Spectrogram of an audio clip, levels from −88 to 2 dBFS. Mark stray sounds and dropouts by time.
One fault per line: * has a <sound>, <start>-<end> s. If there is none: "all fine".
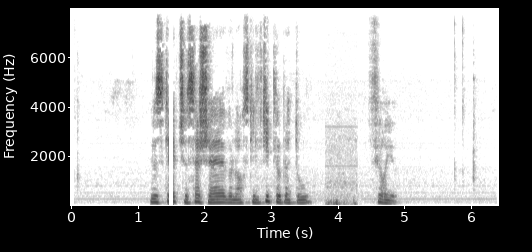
* has a dropout, 1.5-1.5 s
* has a laugh, 3.8-4.3 s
